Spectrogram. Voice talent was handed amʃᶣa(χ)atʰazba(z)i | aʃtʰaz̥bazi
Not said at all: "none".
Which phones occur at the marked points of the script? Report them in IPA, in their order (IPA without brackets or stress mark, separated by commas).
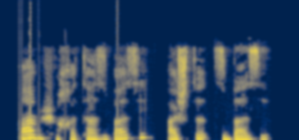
χ, z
